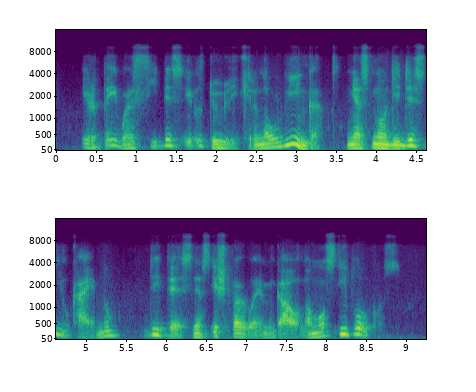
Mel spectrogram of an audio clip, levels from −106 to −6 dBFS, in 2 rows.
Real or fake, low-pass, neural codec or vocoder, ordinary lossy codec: fake; 7.2 kHz; codec, 16 kHz, 1 kbps, X-Codec, HuBERT features, trained on LibriSpeech; Opus, 16 kbps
